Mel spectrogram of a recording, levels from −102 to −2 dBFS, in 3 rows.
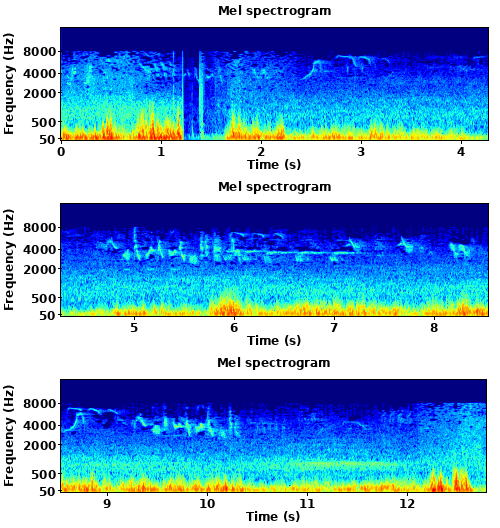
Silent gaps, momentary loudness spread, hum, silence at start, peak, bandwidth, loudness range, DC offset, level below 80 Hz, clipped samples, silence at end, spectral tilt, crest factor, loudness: none; 16 LU; none; 0 s; -4 dBFS; 7.2 kHz; 7 LU; under 0.1%; -30 dBFS; under 0.1%; 0 s; -9.5 dB/octave; 22 dB; -28 LUFS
